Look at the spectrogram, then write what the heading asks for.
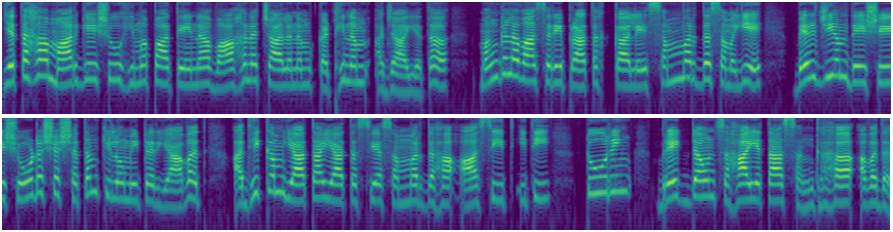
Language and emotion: Sanskrit, neutral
